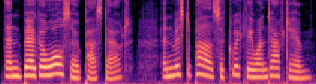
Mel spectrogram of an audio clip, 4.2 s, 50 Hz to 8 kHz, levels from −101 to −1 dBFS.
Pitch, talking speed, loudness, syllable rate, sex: 245 Hz, 170 wpm, -19 LUFS, 5.1 syllables/s, female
